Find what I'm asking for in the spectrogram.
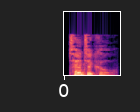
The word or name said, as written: tentacle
